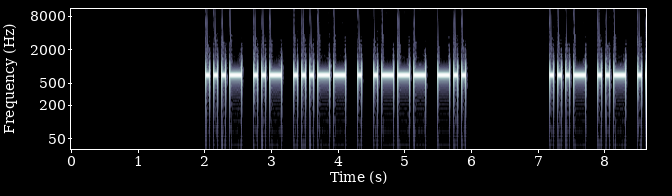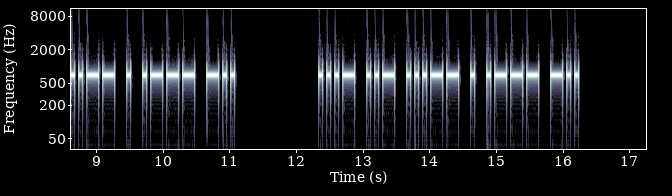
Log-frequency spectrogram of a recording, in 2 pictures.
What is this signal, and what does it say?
Morse code, heard as a keyed tone, about 20 wpm, 700 Hz. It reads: VU3EJD VU3EJD VU3EJD
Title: DXCC-100 Call Signs - 6 Characters - Repeated 3x - 20wpm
